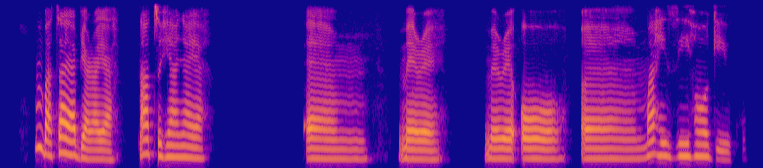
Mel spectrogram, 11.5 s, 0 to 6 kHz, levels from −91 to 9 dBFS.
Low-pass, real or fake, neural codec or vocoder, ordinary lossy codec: 5.4 kHz; real; none; none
